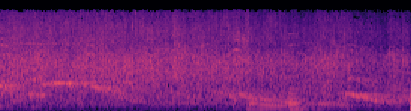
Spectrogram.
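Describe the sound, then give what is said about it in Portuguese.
Audience applause at a religious gathering, dense and steady clapping that carries on throughout with faint voices mixed in underneath. “Put your hands together for Jesus. Uma salva de palmas para Jesus.”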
